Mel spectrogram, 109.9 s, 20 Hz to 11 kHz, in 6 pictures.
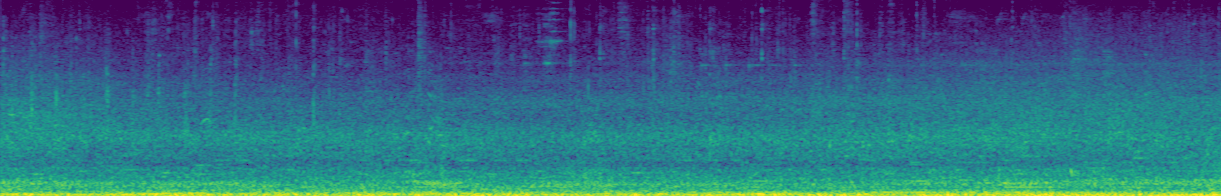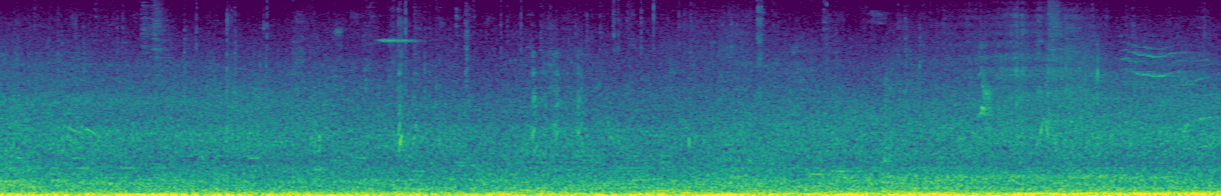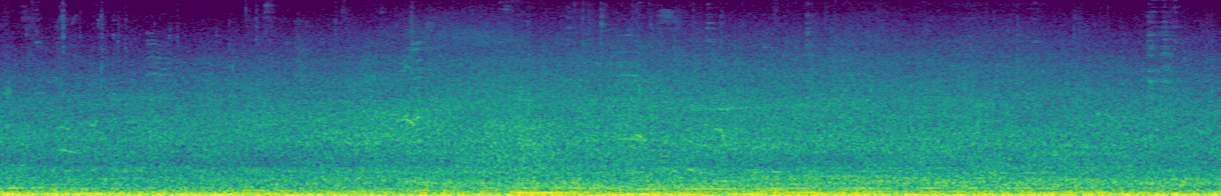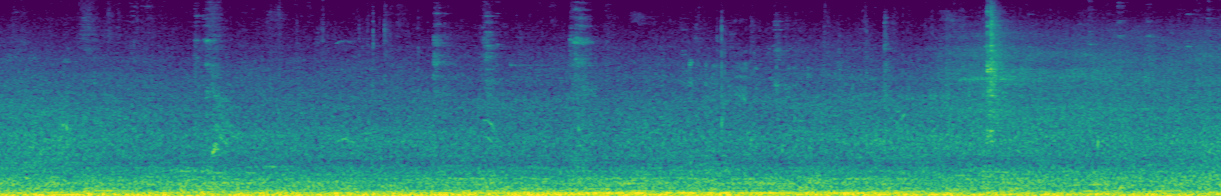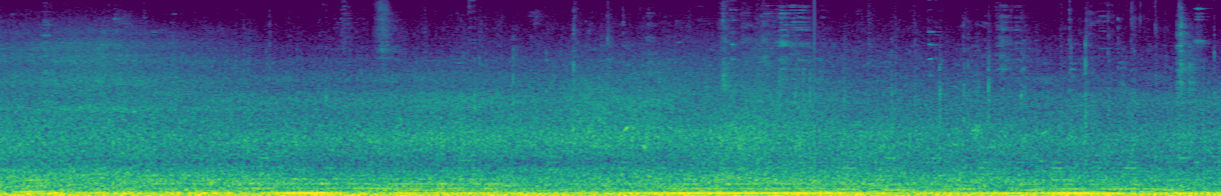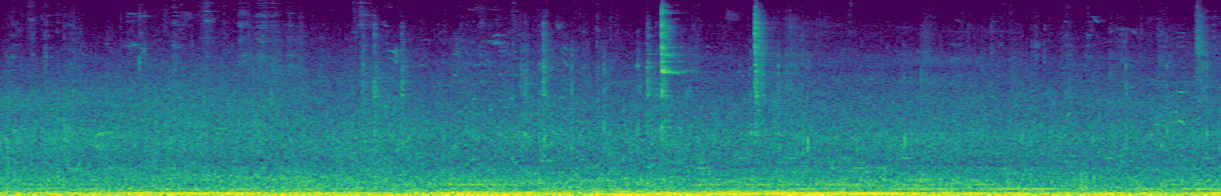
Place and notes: {"date": "2022-08-24 12:45:00", "description": "12:45 Brno, Lužánky - late summer afternoon, park ambience\n(remote microphone: AOM5024HDR | RasPi2 /w IQAudio Codec+)", "latitude": "49.20", "longitude": "16.61", "altitude": "213", "timezone": "Europe/Prague"}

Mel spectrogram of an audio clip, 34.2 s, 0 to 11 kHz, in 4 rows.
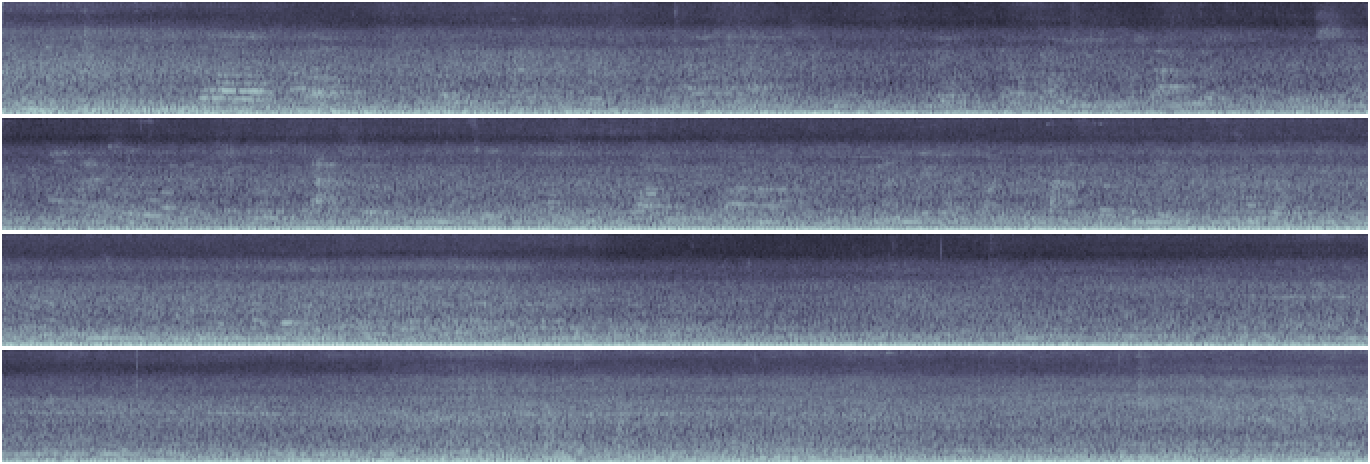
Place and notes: {"title": "Daren Rd., Yancheng Dist. - walking on the Road", "date": "2014-05-14 07:31:00", "description": "In the morning, walking on the Road, Traffic Sound, Birdsong, Tourists", "latitude": "22.62", "longitude": "120.29", "altitude": "15", "timezone": "Asia/Taipei"}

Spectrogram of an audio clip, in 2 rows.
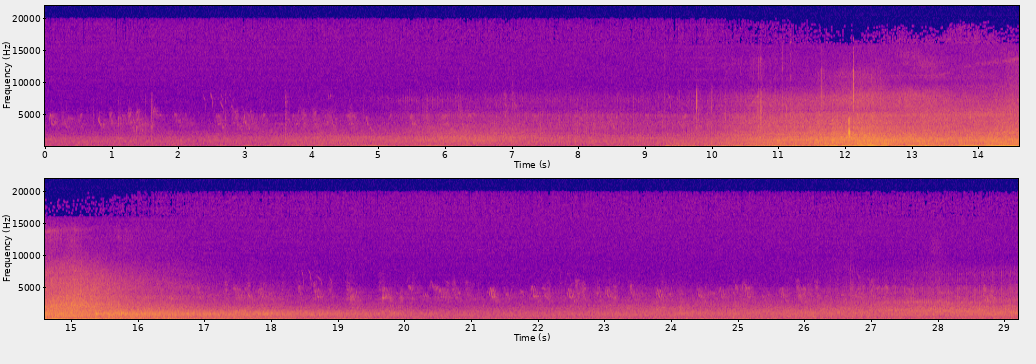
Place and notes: {"title": "Berlin: Vermessungspunkt Friedelstraße / Maybachufer - Klangvermessung Kreuzkölln ::: 02.03.2011 ::: 09:45", "date": "2011-03-02 09:45:00", "latitude": "52.49", "longitude": "13.43", "altitude": "39", "timezone": "Europe/Berlin"}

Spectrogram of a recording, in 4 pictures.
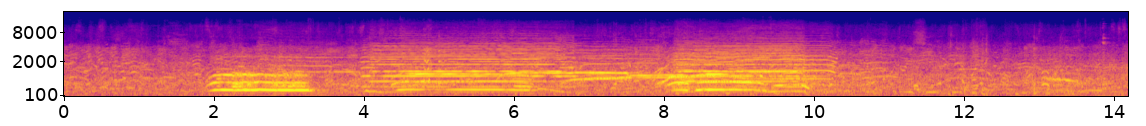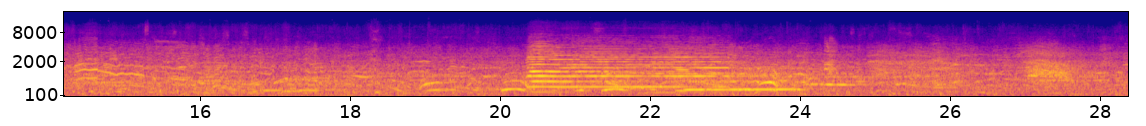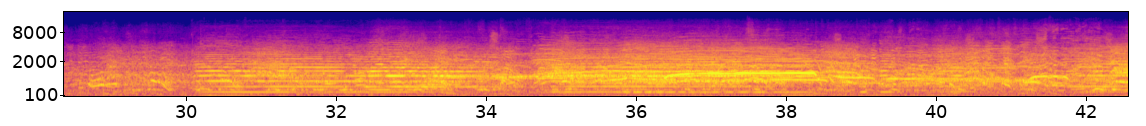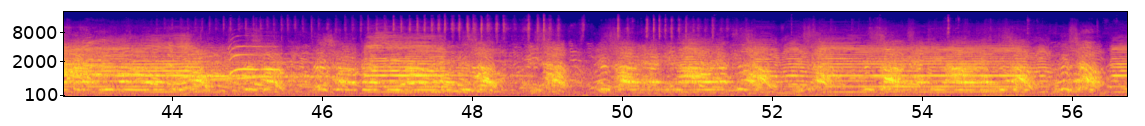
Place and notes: {"title": "Maurice Lemonnierlaan, Brussel, België - Climate protests", "date": "2019-01-31 12:25:00", "description": "What do we want? CLIMATE JUSTICE! When do we want it? NOW", "latitude": "50.84", "longitude": "4.34", "altitude": "20", "timezone": "GMT+1"}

